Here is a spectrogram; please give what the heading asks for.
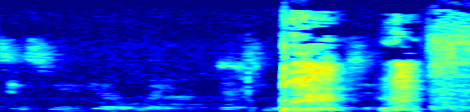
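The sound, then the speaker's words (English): A couple of harsh, throaty coughs come right after a few soft words of speech, the first cough burst loud and rough, the second shorter. “So you gotta remember that sound of that cough”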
